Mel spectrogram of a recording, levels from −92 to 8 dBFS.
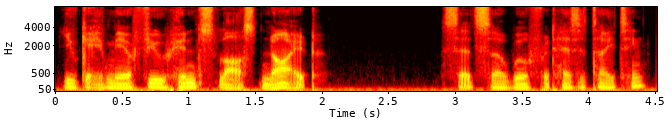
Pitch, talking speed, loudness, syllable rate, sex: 90 Hz, 160 wpm, -21 LUFS, 4.7 syllables/s, male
